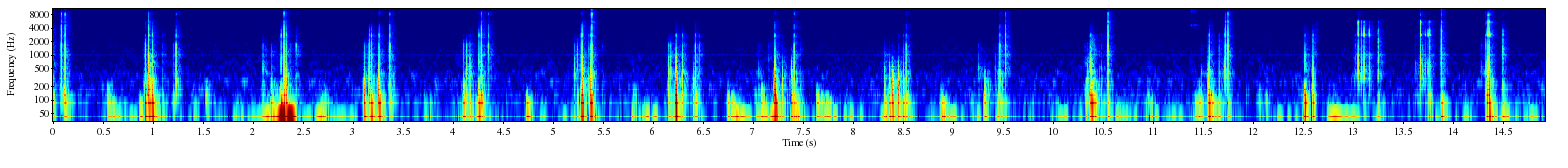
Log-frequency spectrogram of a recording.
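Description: A round, solid wooden tree-slice coaster with a bark edge has its face scratched with long nails, then is lowered and held in both hands. Sharp, brief scratching strokes recur throughout at irregular intervals, each reaching up into bright high frequencies over a quiet, low, rumbling background.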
